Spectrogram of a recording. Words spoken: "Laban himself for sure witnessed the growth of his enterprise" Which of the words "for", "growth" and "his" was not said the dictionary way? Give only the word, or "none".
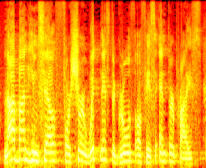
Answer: his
